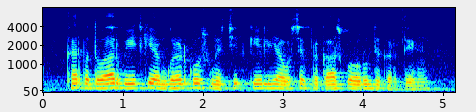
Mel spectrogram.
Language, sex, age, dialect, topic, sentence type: Hindi, male, 60-100, Kanauji Braj Bhasha, agriculture, statement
